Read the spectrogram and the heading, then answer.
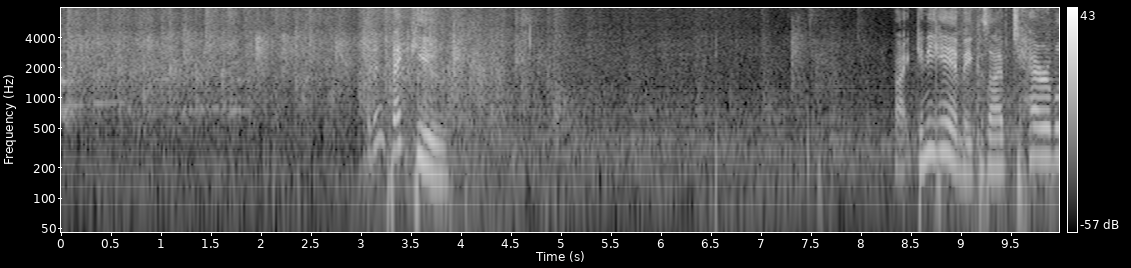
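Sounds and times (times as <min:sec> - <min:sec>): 
audience applause: 0:00.0 - 0:05.2
speech: 0:03.0 - 0:04.0, 0:08.4 - 0:09.9.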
